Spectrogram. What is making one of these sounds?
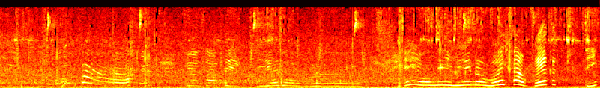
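A young woman talks to a dog in a high, cooing voice close by.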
